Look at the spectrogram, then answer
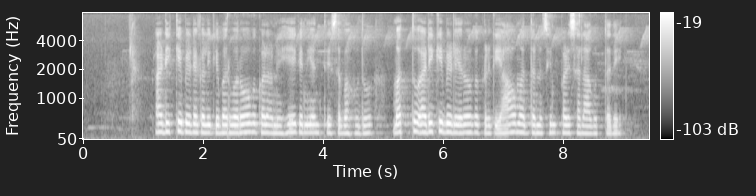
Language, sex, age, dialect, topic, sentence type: Kannada, female, 36-40, Coastal/Dakshin, agriculture, question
